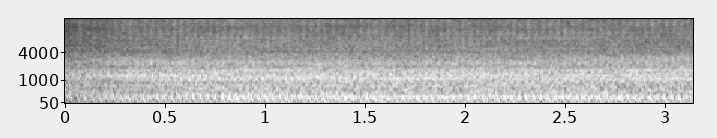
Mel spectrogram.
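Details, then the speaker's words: 3000-watt dual-fuel generator with a freezer plugged in: engine briefly feels the load draw then picks it up, droning at steady even speed with no surging or misfires; running healthy under load. "if you notice when uh I pulled that out and or when I plugged it in that the the engine idle so it felt the draw but it picks it up just fine"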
